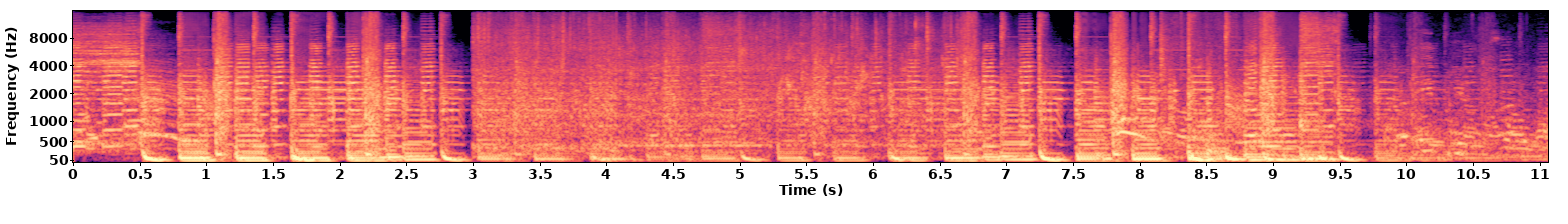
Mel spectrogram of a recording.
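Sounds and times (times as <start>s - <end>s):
upbeat music with bass beat: 0.0s - 11.0s.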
